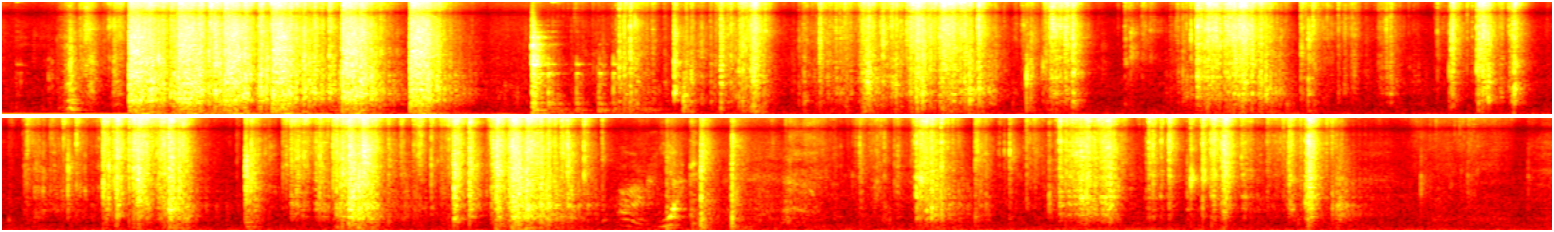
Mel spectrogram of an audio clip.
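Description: Shattered glass and plastic layers of an LCD monitor panel crunching and crackling in about a dozen irregular bursts, the longest and loudest lasting about three seconds near the start.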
